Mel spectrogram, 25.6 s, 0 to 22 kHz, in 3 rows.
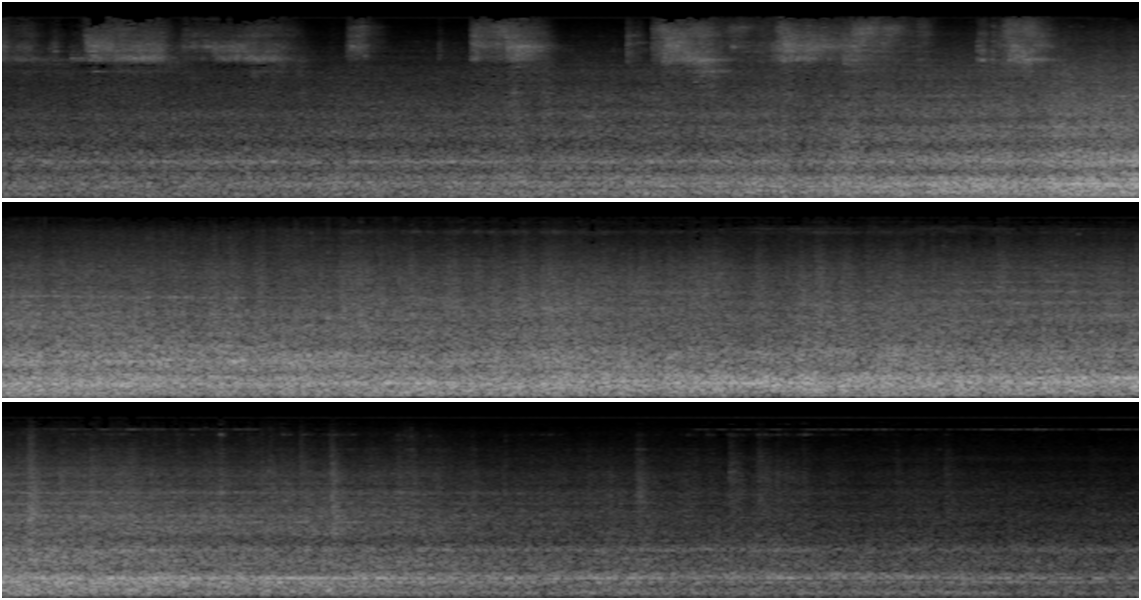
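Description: A Class 47 diesel locomotive with its Sulzer twelve-cylinder engine hauls flat wagons past at close range. High wheel squeals come and go over the first several seconds. The engine and wheel noise swells to its loudest midway as the locomotive passes, then fades as it runs away.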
